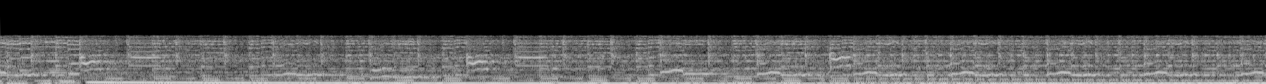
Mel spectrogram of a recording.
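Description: Nothing here stands out as a fault; the sound simply comes across as a normal call, carried over G.711 A-law at 64 kbps with nothing above 4 kHz, so it has that familiar narrowband telephone character.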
